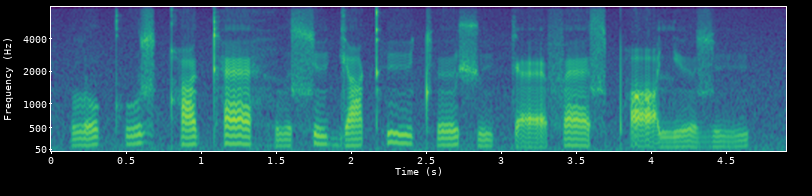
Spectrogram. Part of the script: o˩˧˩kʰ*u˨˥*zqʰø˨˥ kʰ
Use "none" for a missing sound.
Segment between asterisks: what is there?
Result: u˨˥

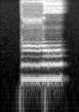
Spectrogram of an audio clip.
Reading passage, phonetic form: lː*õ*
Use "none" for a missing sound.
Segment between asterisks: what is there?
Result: o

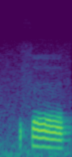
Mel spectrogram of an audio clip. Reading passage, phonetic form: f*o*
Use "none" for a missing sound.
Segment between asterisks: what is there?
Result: ɔ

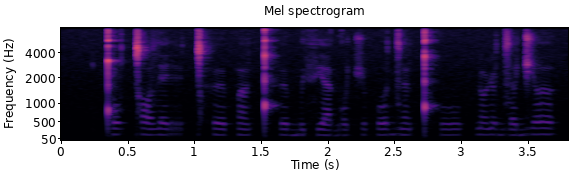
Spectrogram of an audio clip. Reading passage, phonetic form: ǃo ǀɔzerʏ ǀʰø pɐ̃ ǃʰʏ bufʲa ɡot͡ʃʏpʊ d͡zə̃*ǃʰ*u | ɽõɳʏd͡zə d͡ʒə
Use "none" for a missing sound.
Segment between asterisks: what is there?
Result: ǃʰ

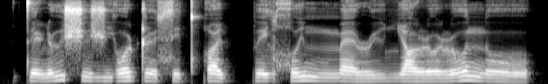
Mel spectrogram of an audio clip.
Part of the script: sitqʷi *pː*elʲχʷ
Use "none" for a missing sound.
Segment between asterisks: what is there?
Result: pː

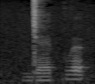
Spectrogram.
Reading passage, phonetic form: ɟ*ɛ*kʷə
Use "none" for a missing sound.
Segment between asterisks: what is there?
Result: ɛ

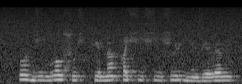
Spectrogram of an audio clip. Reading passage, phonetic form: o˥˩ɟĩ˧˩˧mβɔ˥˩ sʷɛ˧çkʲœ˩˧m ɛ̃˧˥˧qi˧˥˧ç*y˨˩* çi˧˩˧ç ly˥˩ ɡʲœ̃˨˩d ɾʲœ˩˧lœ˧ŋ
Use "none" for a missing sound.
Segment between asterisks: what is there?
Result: i˨˩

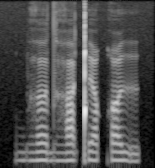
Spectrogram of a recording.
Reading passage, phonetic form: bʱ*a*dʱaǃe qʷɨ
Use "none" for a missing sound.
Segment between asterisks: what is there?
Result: ɐ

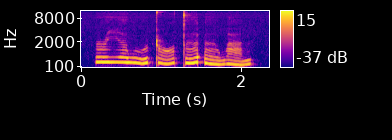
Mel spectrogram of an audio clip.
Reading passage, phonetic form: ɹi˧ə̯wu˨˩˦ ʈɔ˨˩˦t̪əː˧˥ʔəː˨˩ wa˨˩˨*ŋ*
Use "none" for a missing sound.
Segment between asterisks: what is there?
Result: n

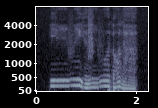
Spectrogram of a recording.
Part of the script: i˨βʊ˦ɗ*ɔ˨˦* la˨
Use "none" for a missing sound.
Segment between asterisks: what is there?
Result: ɔ˨˦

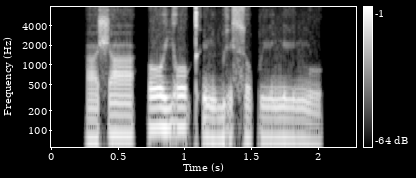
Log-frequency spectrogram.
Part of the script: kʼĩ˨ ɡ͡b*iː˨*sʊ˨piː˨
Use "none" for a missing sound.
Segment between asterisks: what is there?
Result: i˨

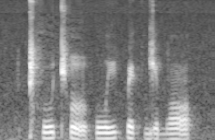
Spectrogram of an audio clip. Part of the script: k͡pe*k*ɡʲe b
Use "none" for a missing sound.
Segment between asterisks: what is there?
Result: k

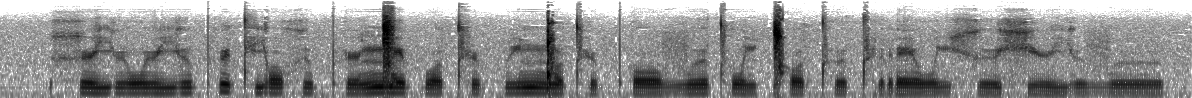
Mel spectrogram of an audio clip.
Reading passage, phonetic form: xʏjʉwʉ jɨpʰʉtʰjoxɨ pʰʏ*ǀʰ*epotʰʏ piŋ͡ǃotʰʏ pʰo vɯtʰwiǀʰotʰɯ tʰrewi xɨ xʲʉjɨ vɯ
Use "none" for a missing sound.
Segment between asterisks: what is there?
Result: ŋ͡ǀ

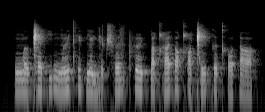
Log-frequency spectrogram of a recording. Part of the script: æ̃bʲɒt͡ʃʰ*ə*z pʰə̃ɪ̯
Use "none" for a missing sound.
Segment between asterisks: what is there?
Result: ə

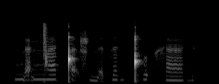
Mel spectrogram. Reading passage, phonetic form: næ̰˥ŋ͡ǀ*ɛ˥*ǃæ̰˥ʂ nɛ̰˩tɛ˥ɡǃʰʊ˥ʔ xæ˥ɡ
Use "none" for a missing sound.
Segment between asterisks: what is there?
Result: æ˥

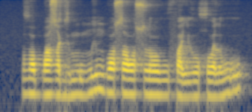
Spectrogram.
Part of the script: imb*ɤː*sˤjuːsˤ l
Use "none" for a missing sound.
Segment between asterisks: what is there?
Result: oː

